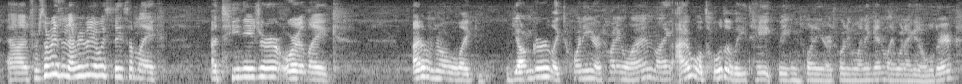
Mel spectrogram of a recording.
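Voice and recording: A woman talks at a fairly quick pace and medium pitch. Her voice is nasal with a slightly mellow tone. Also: ordinary pitch variation.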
